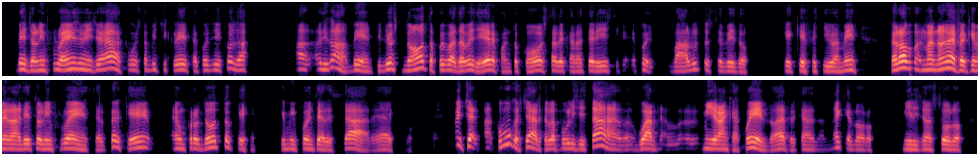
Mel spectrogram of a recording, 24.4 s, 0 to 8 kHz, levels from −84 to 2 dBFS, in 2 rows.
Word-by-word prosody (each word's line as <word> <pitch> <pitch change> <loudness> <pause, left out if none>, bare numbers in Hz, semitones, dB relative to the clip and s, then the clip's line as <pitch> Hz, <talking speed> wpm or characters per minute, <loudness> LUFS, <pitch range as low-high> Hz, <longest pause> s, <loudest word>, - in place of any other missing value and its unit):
vedo 185 -5 +1
l'influencer, 175 +4 +2
mi 180 - 0
dice: 170 +2 -1
"Ah, 220 0 +3
questa 175 +1 -10
bicicletta 180 -2 -5
così 170 +2 -7
e 170 - -7
cosà" 175 -7 -3 0.6
ah 195 -3 -6
ah, 200 - -7
dico: 185 +7 -3
"Ah 220 - 0
bene!" 150 -4 -1
Piglio 185 +7 -1
s 195 - -15
nota, 185 +9 +1
poi 175 - -3
vado 165 -3 +2
a - - +4
vedere 170 0 +4
quanto 130 -1 -8
costa, 155 +3 -1
le 150 - +1
caratteristiche 145 - -4
e - - -22
poi 465 - -6 0.2
valuto 150 +7 -5
e - - -9
se 150 - -6
vedo 135 -4 -4 0.4
che 145 -2 -5
che - - -5
effettivame 140 +3 -2 0.4
però 225 +7 +8
ma 180 +2 +3
non 200 +5 +5
è 220 -4 +8
perché 165 0 +4
me 155 - +5
l'ha 145 -1 +4
detto 150 +1 +1
l'influencer, 145 -4 0
perché 190 -2 -1 0.2
è 155 - -11
un 155 -2 -2
prodotto 170 +6 0
che - - -6 0.4
che 145 - -9
mi 145 -1 -8
può 155 - 0
interessare, 130 -3 -1
ecco. - - -13 0.5
Poi - - -4
ce 475 - +3
ma, - - -10
comunque, 300 +3 -2
certo, 205 -8 +1
la 150 +1 +1
pubblicità, 155 - +1 0.2
uhm, - - -22
guarda, 150 0 +2
uhm, 140 +3 -21 0.3
mira 150 -2 +6
anche 130 -3 +1
a 120 - -7
quello, 170 -9 +5
eh, 150 - +3
per 120 -1 -11
ca 130 -1 -7
da 120 - -26
non 120 - -33
è 190 +2 -2
che - - -7
loro 130 -1 -8 0.4
miri 135 -1 -3
da 135 0 -3
solo 130 -3 -1
155 Hz, 195 wpm, -25 LUFS, 140-180 Hz, 0.6 s, però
